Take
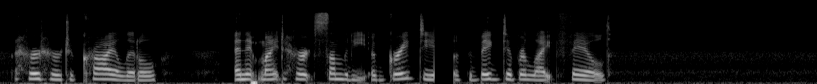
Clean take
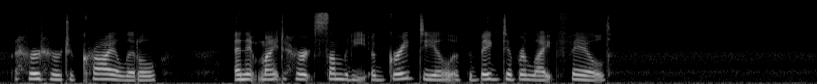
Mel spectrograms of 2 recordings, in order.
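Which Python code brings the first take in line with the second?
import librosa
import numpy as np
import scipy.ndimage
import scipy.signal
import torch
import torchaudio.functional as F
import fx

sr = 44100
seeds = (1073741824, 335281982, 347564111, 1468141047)

y = fx.highpass(x, sr, hz=140.0, slope=24, at=(2.5, 2.62), fade=0.02)
y = fx.fix_ambience(y, sr, seeds[0], print_start_s=7.04, print_end_s=7.54, start_s=4.34, end_s=4.54)
y = fx.fix_interpolate(y, sr, at_s=(3.77,), length_ms=23.0)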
